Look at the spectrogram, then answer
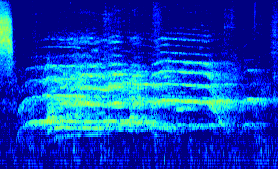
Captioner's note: audience cheering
